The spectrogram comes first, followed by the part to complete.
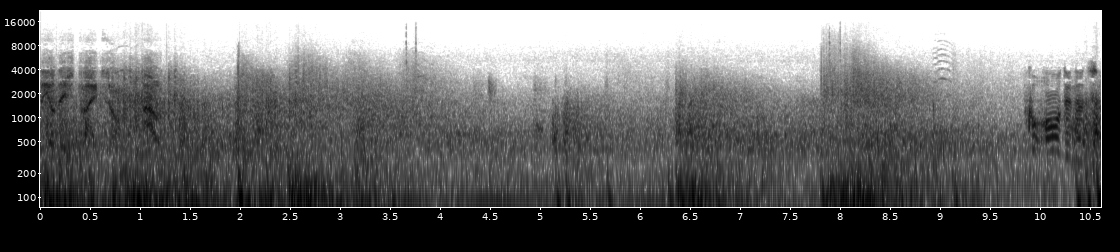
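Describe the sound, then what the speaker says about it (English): Artillery barrage in the real-time strategy game World in Conflict: repeated heavy booms and cracking blasts arrive in uneven bursts over a constant rumble, loud and close, with radio-style voices speaking in between. "Order barrage is on the way."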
